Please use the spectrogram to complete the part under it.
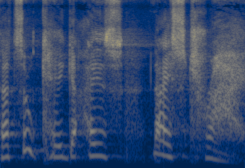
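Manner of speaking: kind, easy, very gentle and mild voice. Acting out the response one would expect from Jesus: very gentle voice. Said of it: "in a very gentle voice".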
